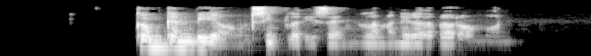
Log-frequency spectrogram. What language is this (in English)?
Catalan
